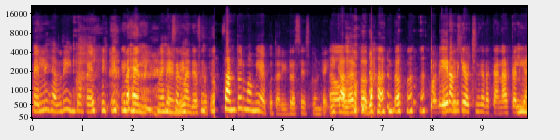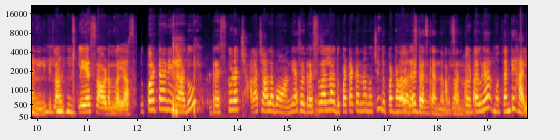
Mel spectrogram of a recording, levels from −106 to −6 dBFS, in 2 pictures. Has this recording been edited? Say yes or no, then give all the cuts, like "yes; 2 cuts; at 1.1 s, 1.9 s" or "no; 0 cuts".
yes; 3 cuts; at 3.6 s, 8.1 s, 11.9 s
